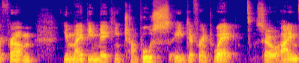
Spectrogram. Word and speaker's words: champús: I've been saying it wrong. Apparently it's champús, not champus.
